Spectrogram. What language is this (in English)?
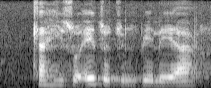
Southern Sotho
